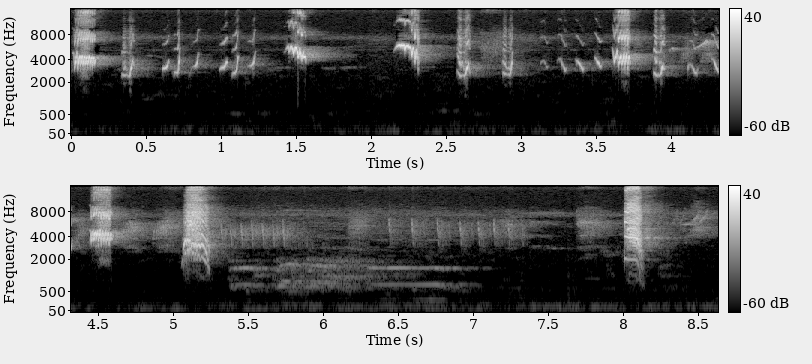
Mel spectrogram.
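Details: Long-tailed shrike in a combination fill-in training recording meant to make other shrikes answer: a varied run of sharp high chirps and short whistled notes, with a brief lower warbling phrase midway.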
